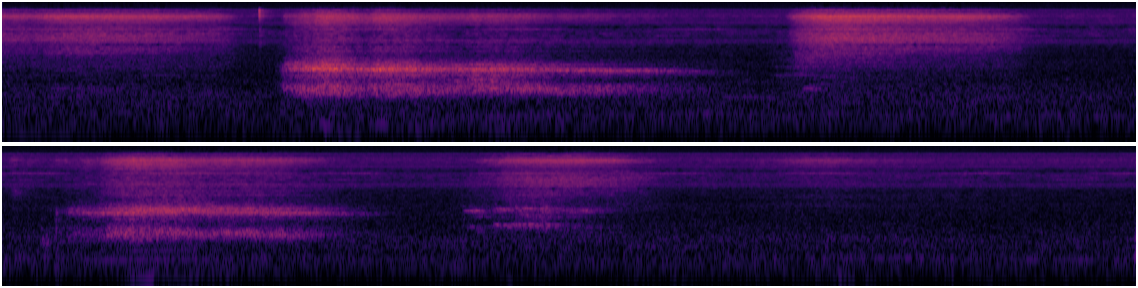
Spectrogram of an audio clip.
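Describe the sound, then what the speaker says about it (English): Slow, deliberately exaggerated deep breaths taken during meditation: about four long, airy hissing inhales and exhales, close and clear, separated by quiet pauses, with no talking. "These breaths can even be a little bit exaggerated"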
